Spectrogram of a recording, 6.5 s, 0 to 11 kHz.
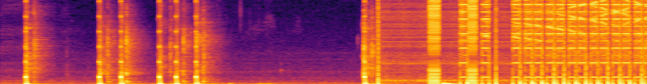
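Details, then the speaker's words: Atari 8-bit disk drive reading a graphic via a BASIC program under Atari DOS II burst mode, data sent directly into the buffer: sparse clicks, then a rapid even run of beeps and ticks as it loads much faster; normal disk read beeps. "sending the data putting the data directly into the buffer and then calling cio telling it that the operation has completely finished adjusting the length byte by 128 bytes or so as necessary and you can see the result is much faster"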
